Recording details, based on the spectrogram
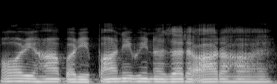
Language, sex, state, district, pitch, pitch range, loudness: Hindi, male, Jharkhand, Ranchi, 125 Hz, 120-130 Hz, -13 LUFS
